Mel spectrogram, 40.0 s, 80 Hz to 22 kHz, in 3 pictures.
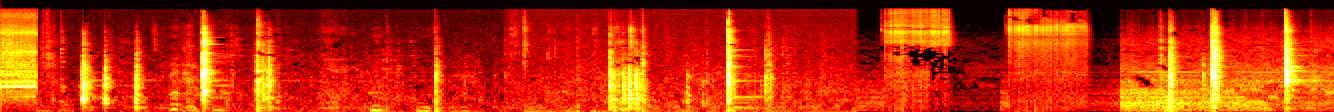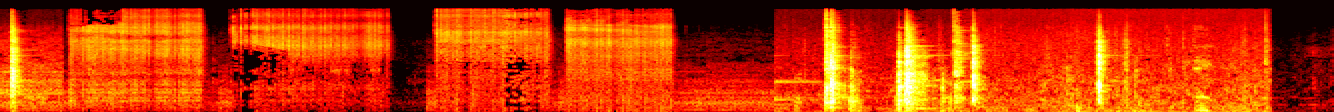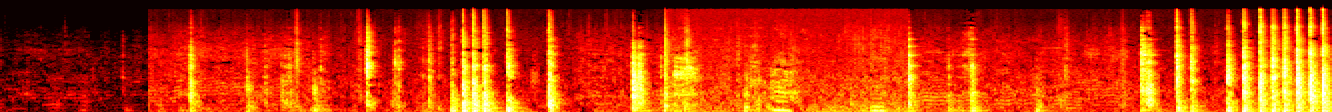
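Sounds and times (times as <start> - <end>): metal clanks and taps: 6.0 - 7.9
welding crackling hiss: 14.0 - 20.1.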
